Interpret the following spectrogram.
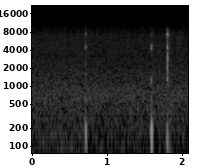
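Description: Near silence broken by three faint clicks, about 0.7 s, 1.6 s and 1.8 s in, typical of a computer mouse clicking.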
